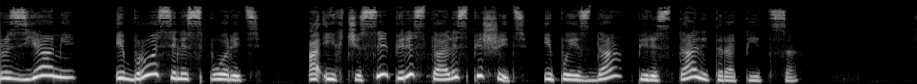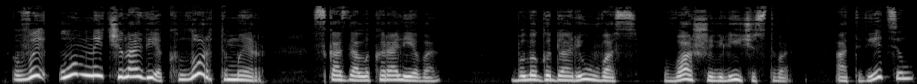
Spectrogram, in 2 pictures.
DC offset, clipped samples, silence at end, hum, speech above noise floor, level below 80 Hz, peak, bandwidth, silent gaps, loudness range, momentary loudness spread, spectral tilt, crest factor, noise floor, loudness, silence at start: under 0.1%; under 0.1%; 0.05 s; none; 56 dB; -66 dBFS; -4 dBFS; 16.5 kHz; none; 5 LU; 13 LU; -5.5 dB/octave; 12 dB; -71 dBFS; -16 LUFS; 0 s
